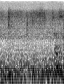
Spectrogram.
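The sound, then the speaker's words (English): A roll of paper being felt by hand, giving a dense, continuous rustling and crinkling over a low rumbling hum, steady in loudness for over a second with no voices. “Sounds like paper. Just like paper.”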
